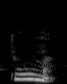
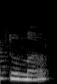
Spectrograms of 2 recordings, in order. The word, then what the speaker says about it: Touma: Et l'autre c'est Touma. Pas Thomas. Enfin, ça peut se prononcer Thomas, mais c'est Touma. Il y a une différence.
